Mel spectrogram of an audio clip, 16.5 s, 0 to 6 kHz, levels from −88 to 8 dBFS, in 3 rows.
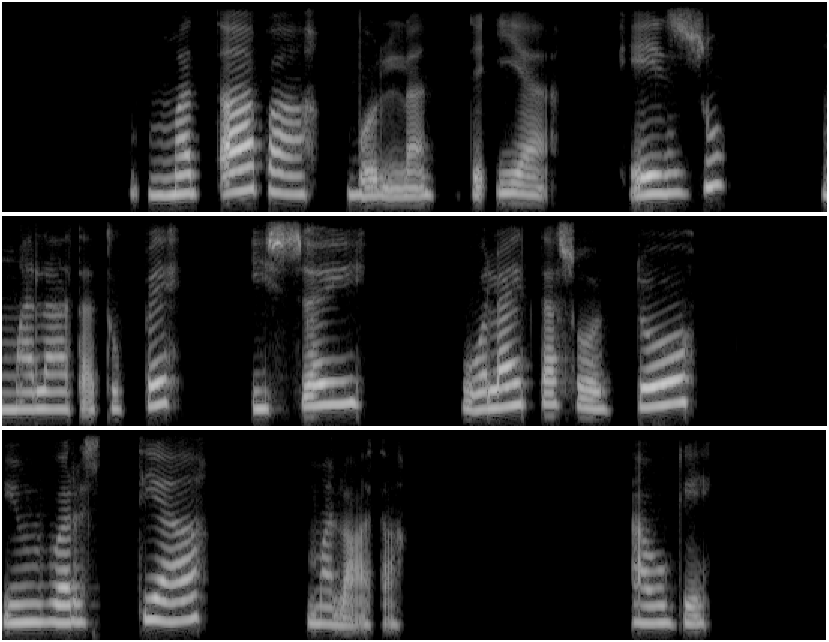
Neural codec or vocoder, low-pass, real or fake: none; 5.4 kHz; real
